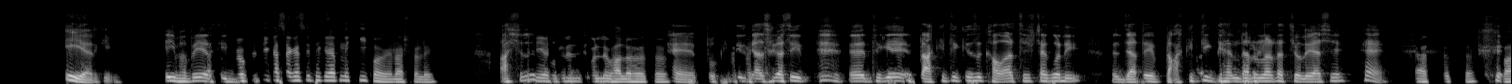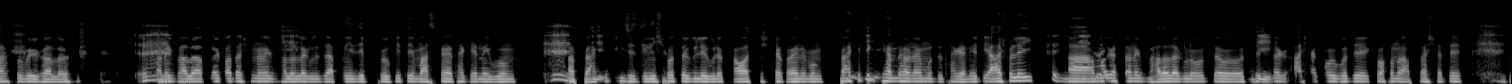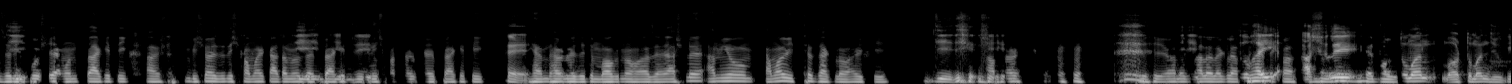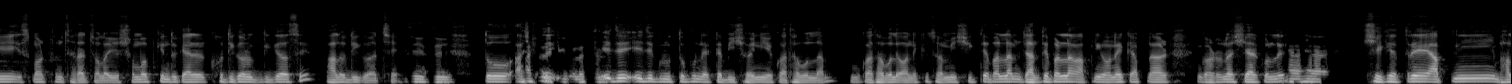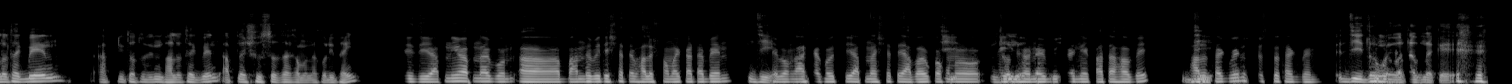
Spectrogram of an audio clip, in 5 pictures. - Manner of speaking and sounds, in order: laughing while speaking: "প্রকৃতির কাছাকাছি থেকে প্রাকৃতিক কিছু … ধারণাটা চলে আসে"; chuckle; laughing while speaking: "আচ্ছা"; static; chuckle; laughing while speaking: "জি"; laughing while speaking: "হু, জি, ভাই"; laughing while speaking: "জি, জি, জি"; laughing while speaking: "জি, জি, জি"; laughing while speaking: "আপনার জি, অনেক ভালো লাগলো আপনার সাথে কথা বলে। হ্যাঁ, জি"; unintelligible speech; laughing while speaking: "জি, ধন্যবাদ আপনাকে"
- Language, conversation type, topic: Bengali, unstructured, স্মার্টফোন ছাড়া জীবন কেমন কাটবে বলে আপনি মনে করেন?
- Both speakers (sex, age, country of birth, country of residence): male, 20-24, Bangladesh, Bangladesh; male, 20-24, Bangladesh, Bangladesh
